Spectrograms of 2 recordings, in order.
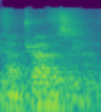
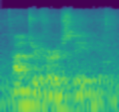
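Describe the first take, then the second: First: It is said the British way. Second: It is said the American way. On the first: "British say controversy" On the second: "Americans say controversy"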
